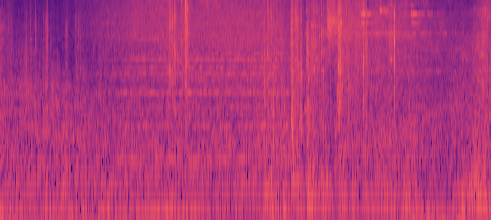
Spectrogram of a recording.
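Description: A treasure chest creaks open with a bright shimmering chime.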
